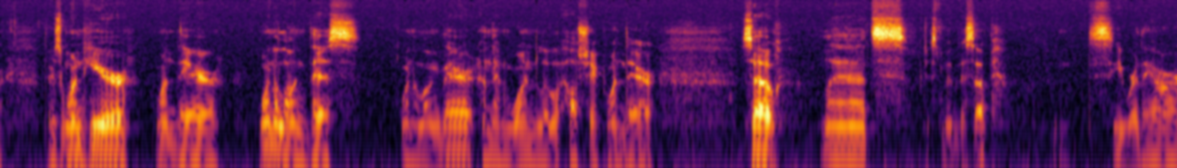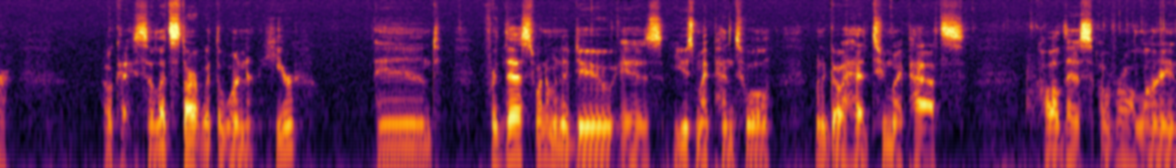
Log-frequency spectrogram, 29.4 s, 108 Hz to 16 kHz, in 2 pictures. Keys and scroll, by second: 20.1 space, 28.1-29.4 typing.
